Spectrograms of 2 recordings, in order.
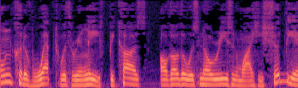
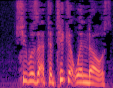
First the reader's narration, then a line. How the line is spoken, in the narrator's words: Ramon cried out of the darkness that was relentlessly enveloping him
